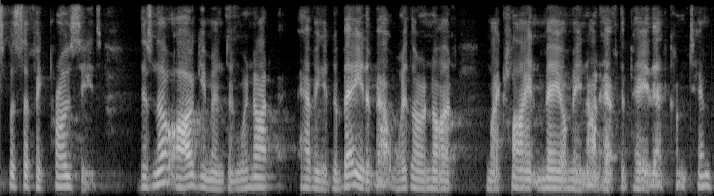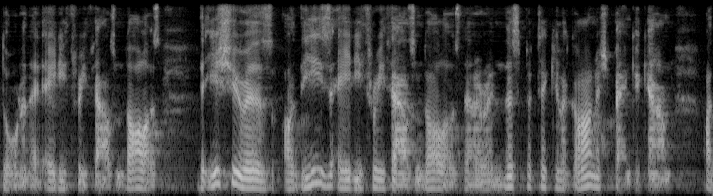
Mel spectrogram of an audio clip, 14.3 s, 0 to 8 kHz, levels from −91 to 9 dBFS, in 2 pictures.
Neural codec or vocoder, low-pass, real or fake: vocoder, 22.05 kHz, 80 mel bands, HiFi-GAN; 7.2 kHz; fake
